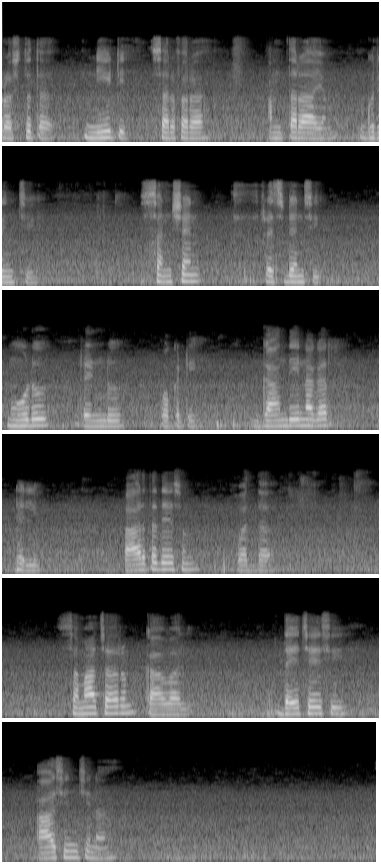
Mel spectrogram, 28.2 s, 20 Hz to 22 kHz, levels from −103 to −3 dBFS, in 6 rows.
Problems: constant background noise, low volume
